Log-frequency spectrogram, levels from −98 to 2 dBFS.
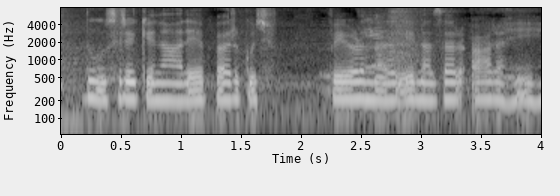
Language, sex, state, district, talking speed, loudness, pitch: Hindi, female, Chhattisgarh, Bilaspur, 135 wpm, -27 LUFS, 105 Hz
